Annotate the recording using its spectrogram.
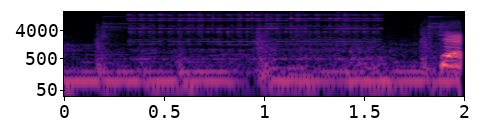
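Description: Desk telephone giving one electronic ring, a cluster of high steady tones lasting just over a second, over a low steady background of music.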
